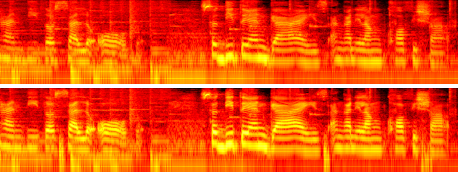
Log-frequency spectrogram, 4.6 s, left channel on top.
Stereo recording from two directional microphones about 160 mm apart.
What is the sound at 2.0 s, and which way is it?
Speech, 15° right (ahead or behind).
